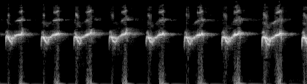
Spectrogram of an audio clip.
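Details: Long-tailed shrike mimicking songbirds, a steady run of high chirps, each note rising then slurring down, repeated about three times a second with an even beat.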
